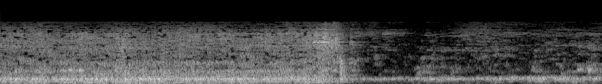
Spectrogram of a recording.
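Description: PVC tape shrink-wrap packing machine running: a steady whirring noise with a low hum. It drops sharply to a quieter level about three and a half seconds in.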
